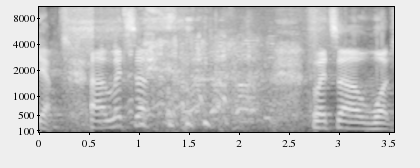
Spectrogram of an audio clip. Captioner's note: laughter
